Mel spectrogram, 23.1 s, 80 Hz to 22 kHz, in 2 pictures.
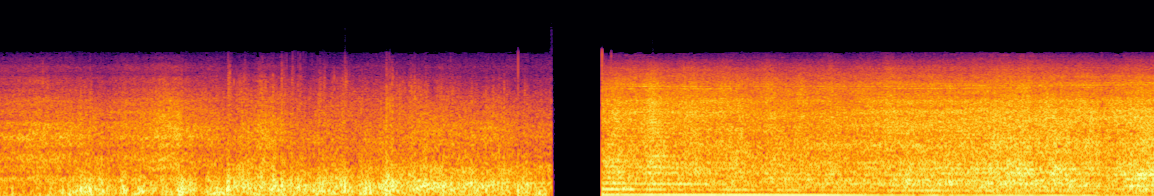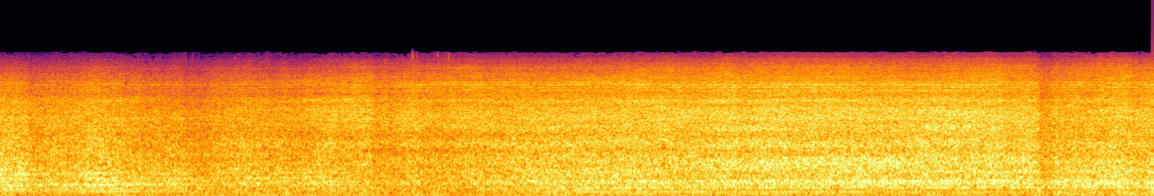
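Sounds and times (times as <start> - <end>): jet engine rush: 0.0 - 23.0
low hum: 6.0 - 13.3.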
